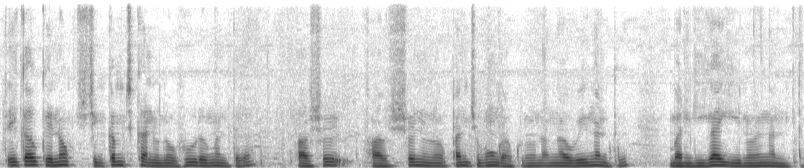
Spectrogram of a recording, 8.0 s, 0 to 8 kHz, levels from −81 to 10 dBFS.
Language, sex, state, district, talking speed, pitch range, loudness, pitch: Wancho, male, Arunachal Pradesh, Longding, 200 wpm, 125-155 Hz, -17 LUFS, 135 Hz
